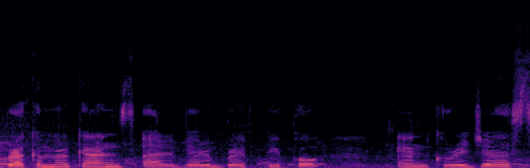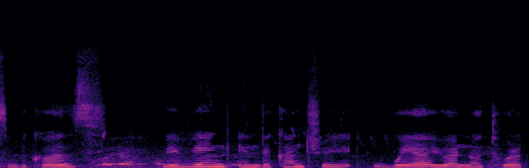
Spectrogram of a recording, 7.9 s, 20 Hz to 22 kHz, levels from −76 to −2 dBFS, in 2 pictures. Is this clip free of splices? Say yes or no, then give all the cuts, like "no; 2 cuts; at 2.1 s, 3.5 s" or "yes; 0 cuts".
yes; 0 cuts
